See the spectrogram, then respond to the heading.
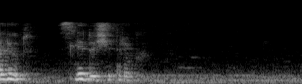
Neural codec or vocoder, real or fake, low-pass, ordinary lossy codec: none; real; 7.2 kHz; AAC, 48 kbps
